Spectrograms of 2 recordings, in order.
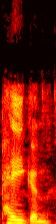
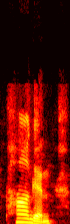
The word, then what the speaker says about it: pagan: that's it and the last one again the long a pagan now I say that but I know that in some circle circles and I believe in pagan circles they say phangan but honestly I if you're talking normally you would say pagan so like that pagan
